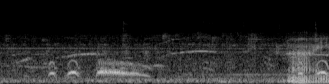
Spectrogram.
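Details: Spotted dove, male calling a female to bring wild birds closer. Two short hoots and a long descending coo, then another phrase begins under a burst of low rumbling noise.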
